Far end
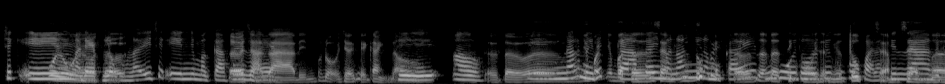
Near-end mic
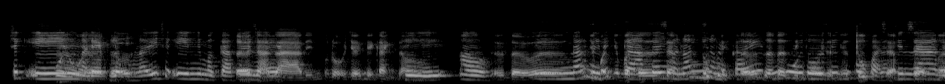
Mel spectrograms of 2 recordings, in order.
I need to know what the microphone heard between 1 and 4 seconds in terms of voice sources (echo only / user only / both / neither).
echo only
